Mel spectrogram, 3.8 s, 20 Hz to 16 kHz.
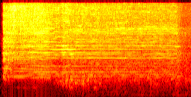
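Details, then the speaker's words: Jet 300 water pump (2-inch), first test run after priming the outlet pipe with a foot valve fitted: harsh, uneven, continuous scraping hiss because the pressed-in strainer cover is catching on the cooling fan. "Oke, nah ini kan ada permasalahan sedikit ya Kak. Ini permasalahannya itu pompanya bunyi. Karena apa? Untuk penyebabnya ini karena kipas ini, tutup saringannya ini nyantol di kipas."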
